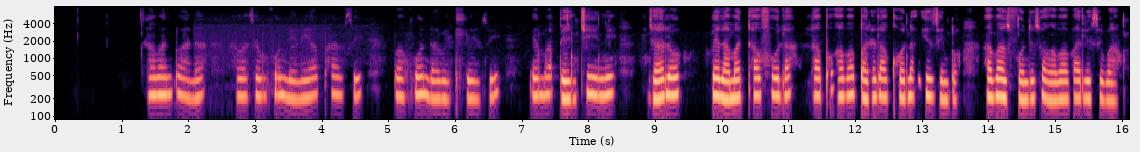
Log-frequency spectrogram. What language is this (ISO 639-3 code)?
nde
